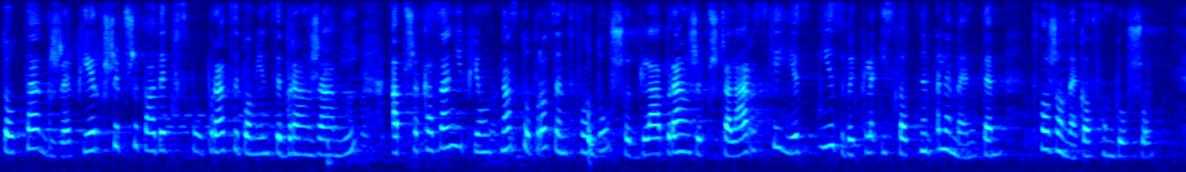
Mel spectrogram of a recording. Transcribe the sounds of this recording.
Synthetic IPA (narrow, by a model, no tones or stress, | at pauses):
t̪ɔt̪aɡʐɛpʲjɛɾfʂɘpʂɘpad̪ɛkfspuwpɾat̪sɘpɔmʲjɛnd̪zɘbɾãw̃ʐamʲiapʂɛkazaɲɛpʲjɔnt̪nast̪upɾɔt̪sɛnt̪fund̪uʂɘd̪labɾãw̃ʐɘpʂt͡ʂalaɾskʲejːɛst̪ɲɛzvɘklɛʔist̪ɔt̪nɘmɛlɛmɛnt̪ɛm | t̪fɔʐɔnɛɡɔfund̪uʂu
